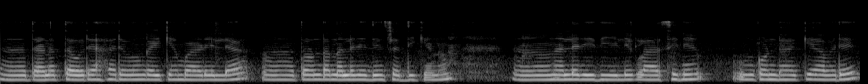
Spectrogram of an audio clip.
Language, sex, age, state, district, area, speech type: Malayalam, female, 30-45, Kerala, Kollam, rural, spontaneous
